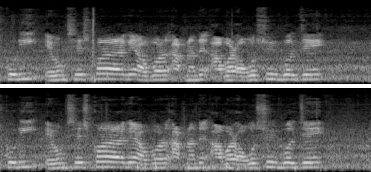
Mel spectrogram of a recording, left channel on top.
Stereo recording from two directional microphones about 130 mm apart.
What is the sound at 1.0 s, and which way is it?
Speech, 25° right (ahead or behind).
